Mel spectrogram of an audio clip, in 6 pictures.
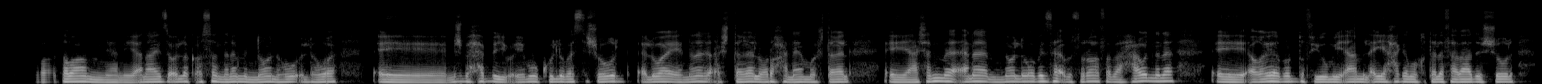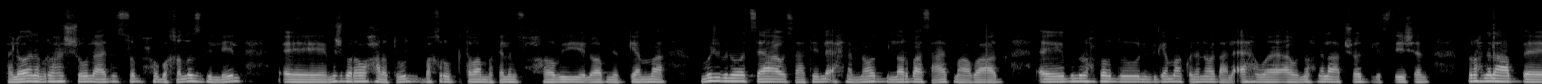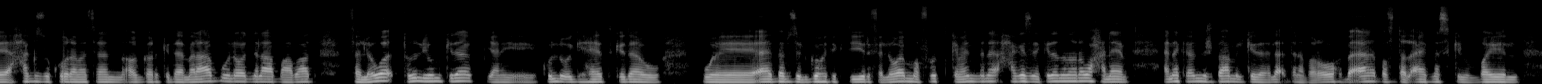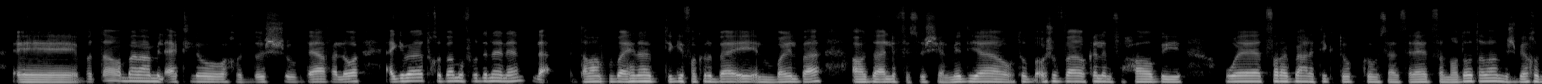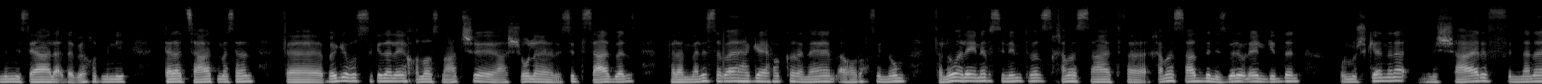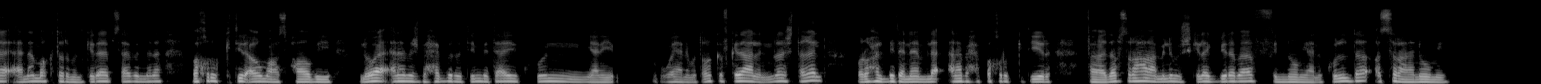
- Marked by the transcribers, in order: tapping; in English: "السوشيال ميديا"; in English: "الروتين"
- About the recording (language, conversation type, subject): Arabic, advice, إزاي أوصف مشكلة النوم والأرق اللي بتيجي مع الإجهاد المزمن؟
